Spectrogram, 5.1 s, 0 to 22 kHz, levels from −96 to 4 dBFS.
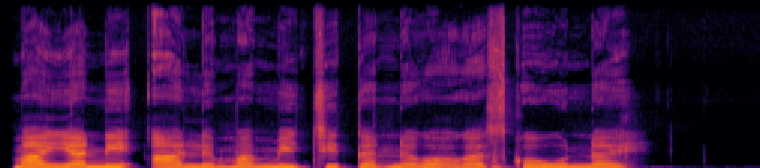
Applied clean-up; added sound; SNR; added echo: neural mask model DeepFilterNet 3.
